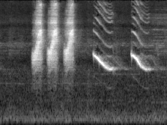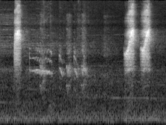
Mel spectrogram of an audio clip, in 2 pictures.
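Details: White-shouldered triller (kapas tembak) in a clear recording with pauses: three quick high bursts, two loud downward-sliding whistles, a lone high chip and soft warbled notes, then three more high bursts.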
